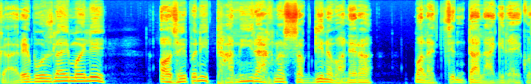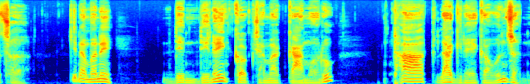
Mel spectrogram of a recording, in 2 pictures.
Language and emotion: Nepali, fearful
